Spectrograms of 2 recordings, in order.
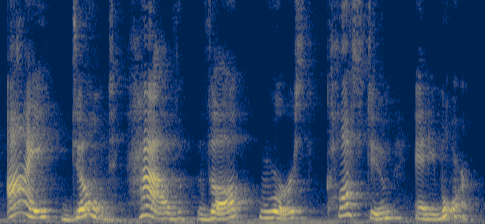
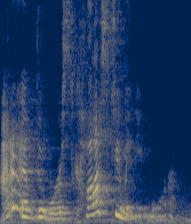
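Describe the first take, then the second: First: Each word is said separately and clearly. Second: Words run together, with small words reduced. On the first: The speaker calls it wrong. "he doesn't say" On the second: The speaker calls it right. "you stress the words worst, costume, and anymore"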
